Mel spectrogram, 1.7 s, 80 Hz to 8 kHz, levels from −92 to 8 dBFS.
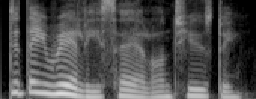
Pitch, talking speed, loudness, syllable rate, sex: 200 Hz, 210 wpm, -17 LUFS, 5.1 syllables/s, female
